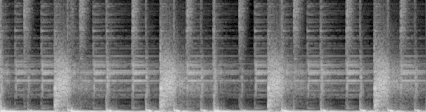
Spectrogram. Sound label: Beat, Futurist Drum & Bass; Drums & Percussion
